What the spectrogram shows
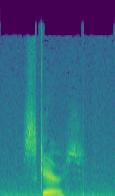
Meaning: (adjective) 1. Uncommon, rare; difficult to find; insufficient to meet a demand 2. Scantily supplied (with); deficient (in); used with of; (adverb) Scarcely, only just
- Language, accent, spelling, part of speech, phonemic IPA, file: English, US, scarce, adjective / adverb, /ˈskɛɚs/, En-us-scarce.ogg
